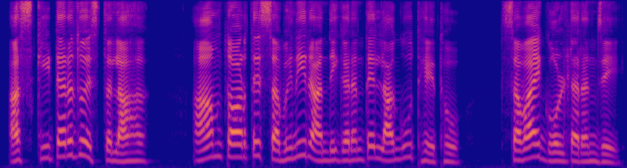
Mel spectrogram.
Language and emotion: Sindhi, neutral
